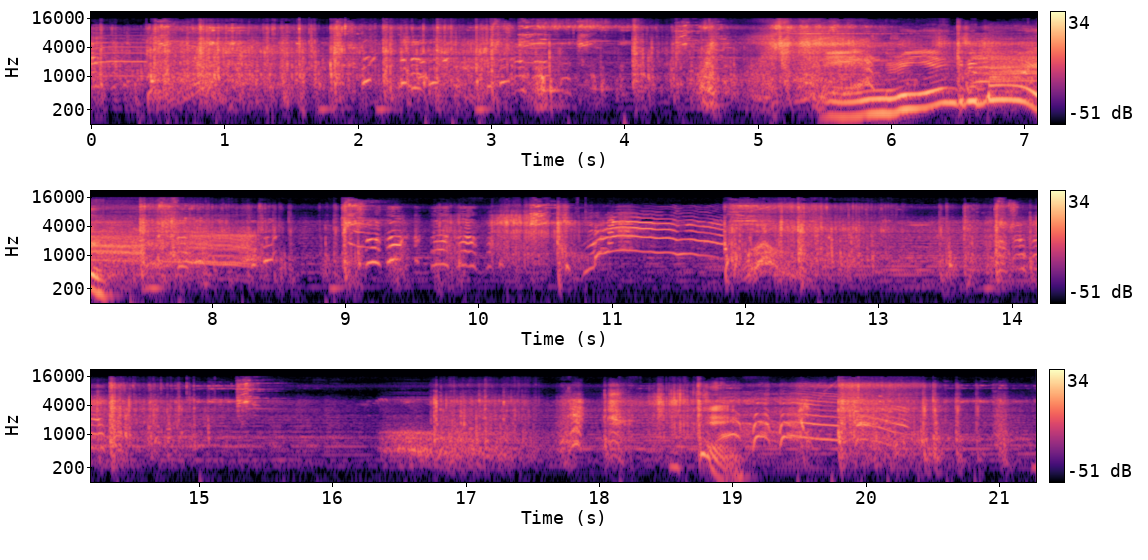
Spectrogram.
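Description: Wooden and stone blocks crash and break apart.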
